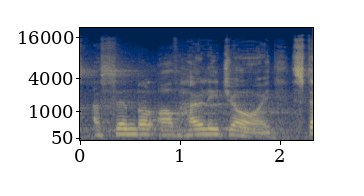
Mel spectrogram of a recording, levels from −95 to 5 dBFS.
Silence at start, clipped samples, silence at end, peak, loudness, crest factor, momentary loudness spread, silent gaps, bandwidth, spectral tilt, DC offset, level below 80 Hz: 0 s; under 0.1%; 0 s; -6 dBFS; -28 LUFS; 22 dB; 5 LU; none; 17 kHz; -3.5 dB/octave; under 0.1%; -60 dBFS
